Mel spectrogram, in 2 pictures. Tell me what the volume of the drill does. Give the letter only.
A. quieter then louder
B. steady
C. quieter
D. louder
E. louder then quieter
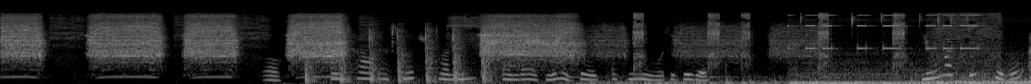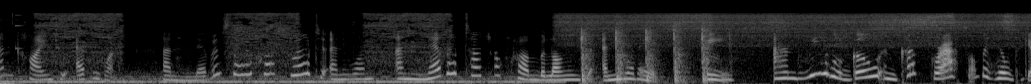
C.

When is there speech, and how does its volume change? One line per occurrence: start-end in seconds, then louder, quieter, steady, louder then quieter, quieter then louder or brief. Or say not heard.
2.6-7.2 steady
9.2-20.5 louder.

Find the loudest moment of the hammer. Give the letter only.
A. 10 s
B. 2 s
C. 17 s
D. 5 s
C.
